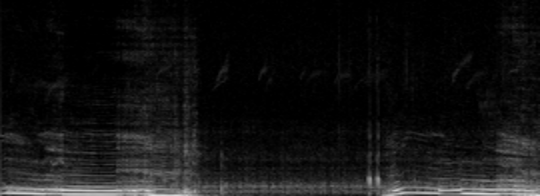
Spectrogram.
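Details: Lion (Panthera leo), roar: a male lion on an airstrip road at MalaMala Game Reserve, Africa, gives deep, drawn-out moaning roars that slide downward, then swell again after a pause; a male laying down a challenge to rival males.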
